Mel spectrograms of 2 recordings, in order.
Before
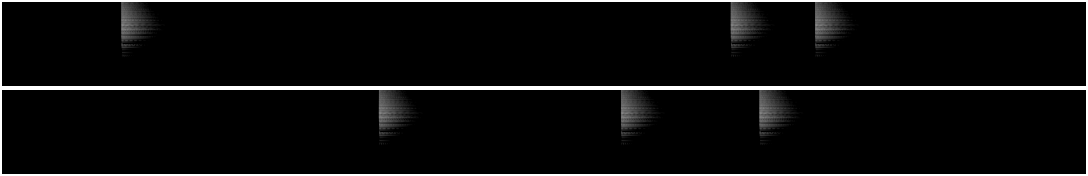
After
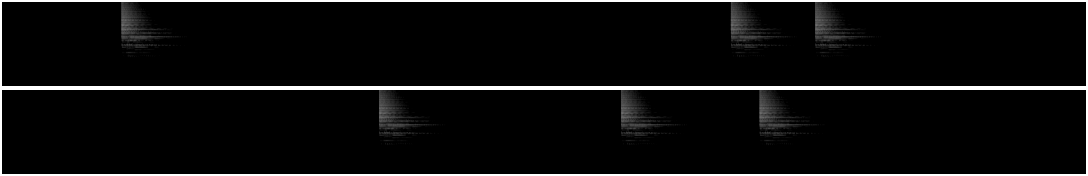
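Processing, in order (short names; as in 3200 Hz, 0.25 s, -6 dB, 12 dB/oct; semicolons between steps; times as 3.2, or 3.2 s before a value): spring tank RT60 1.3 s, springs 38/57 ms, chirp 35 ms, DRR -8.5 dB; gain -7 dB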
